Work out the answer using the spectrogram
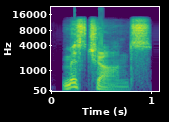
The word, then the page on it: mischance: British English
